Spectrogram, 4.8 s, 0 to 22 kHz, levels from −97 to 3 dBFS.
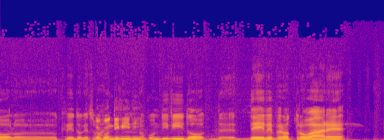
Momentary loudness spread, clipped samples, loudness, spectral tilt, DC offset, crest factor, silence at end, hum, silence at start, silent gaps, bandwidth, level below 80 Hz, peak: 14 LU; under 0.1%; -21 LUFS; -6 dB/octave; under 0.1%; 18 dB; 0.45 s; none; 0 s; none; 18.5 kHz; -50 dBFS; -4 dBFS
